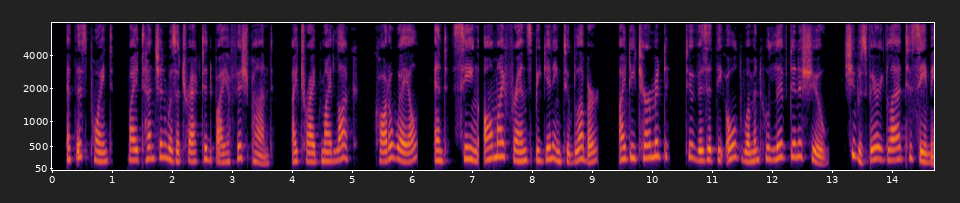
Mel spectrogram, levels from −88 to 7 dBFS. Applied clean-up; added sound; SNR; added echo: none; none; none; none.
